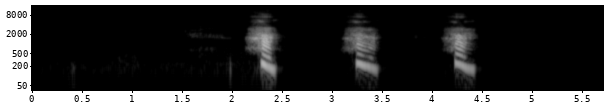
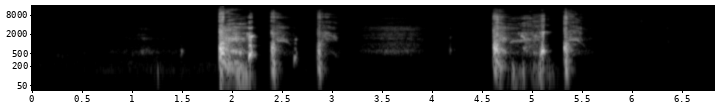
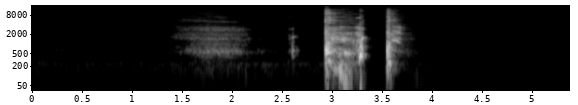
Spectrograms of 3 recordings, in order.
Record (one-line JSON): {"exhalation_length": "5.7 s", "exhalation_amplitude": 29168, "exhalation_signal_mean_std_ratio": 0.23, "three_cough_length": "6.8 s", "three_cough_amplitude": 32768, "three_cough_signal_mean_std_ratio": 0.23, "cough_length": "5.4 s", "cough_amplitude": 32768, "cough_signal_mean_std_ratio": 0.21, "survey_phase": "beta (2021-08-13 to 2022-03-07)", "age": "45-64", "gender": "Female", "wearing_mask": "No", "symptom_cough_any": true, "symptom_runny_or_blocked_nose": true, "symptom_fatigue": true, "symptom_fever_high_temperature": true, "smoker_status": "Never smoked", "respiratory_condition_asthma": false, "respiratory_condition_other": false, "recruitment_source": "Test and Trace", "submission_delay": "2 days", "covid_test_result": "Positive", "covid_test_method": "ePCR"}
